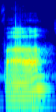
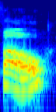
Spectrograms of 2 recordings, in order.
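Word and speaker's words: phở: So pho, for anyone who's familiar with Vietnamese cuisine, pho, and that's how you pronounce it, pho, not pho.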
